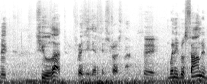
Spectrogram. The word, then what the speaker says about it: Stroessner: Alfredo Stroessner is his proper pronunciation.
